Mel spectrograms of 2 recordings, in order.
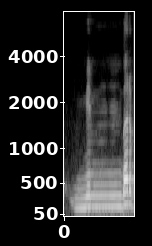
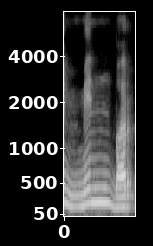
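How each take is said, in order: First: ممبر with a long humming m before the b; n turned to m. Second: منبر spelled out slowly with a clear n before b; as written. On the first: Teacher shows the Urdu reading, lingering m in ممبر. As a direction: hold the m in ممبر, then release into bar. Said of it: "Urdu میں ہم اسے ممبر پڑھتے". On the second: Teacher shows the written form, distinct n in منبر. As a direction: say منبر in two parts, min then bar. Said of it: "یہ لکھنے میں منبر لفظ ہے". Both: Shown as a demonstration.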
